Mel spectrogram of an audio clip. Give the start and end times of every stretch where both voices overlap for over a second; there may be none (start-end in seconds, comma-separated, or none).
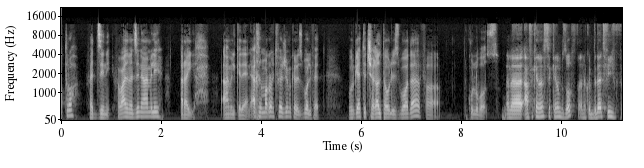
none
